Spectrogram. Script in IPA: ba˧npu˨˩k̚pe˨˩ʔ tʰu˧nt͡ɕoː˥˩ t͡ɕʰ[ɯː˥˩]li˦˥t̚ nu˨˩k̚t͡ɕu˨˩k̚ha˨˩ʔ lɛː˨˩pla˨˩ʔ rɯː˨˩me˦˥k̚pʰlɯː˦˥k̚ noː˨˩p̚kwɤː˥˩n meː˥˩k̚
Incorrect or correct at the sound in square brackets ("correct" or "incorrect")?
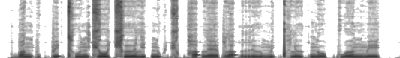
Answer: correct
